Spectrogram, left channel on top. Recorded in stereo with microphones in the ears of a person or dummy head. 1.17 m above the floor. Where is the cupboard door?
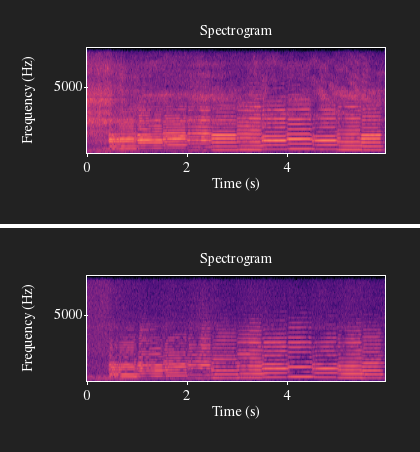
I don't hear a cupboard door.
